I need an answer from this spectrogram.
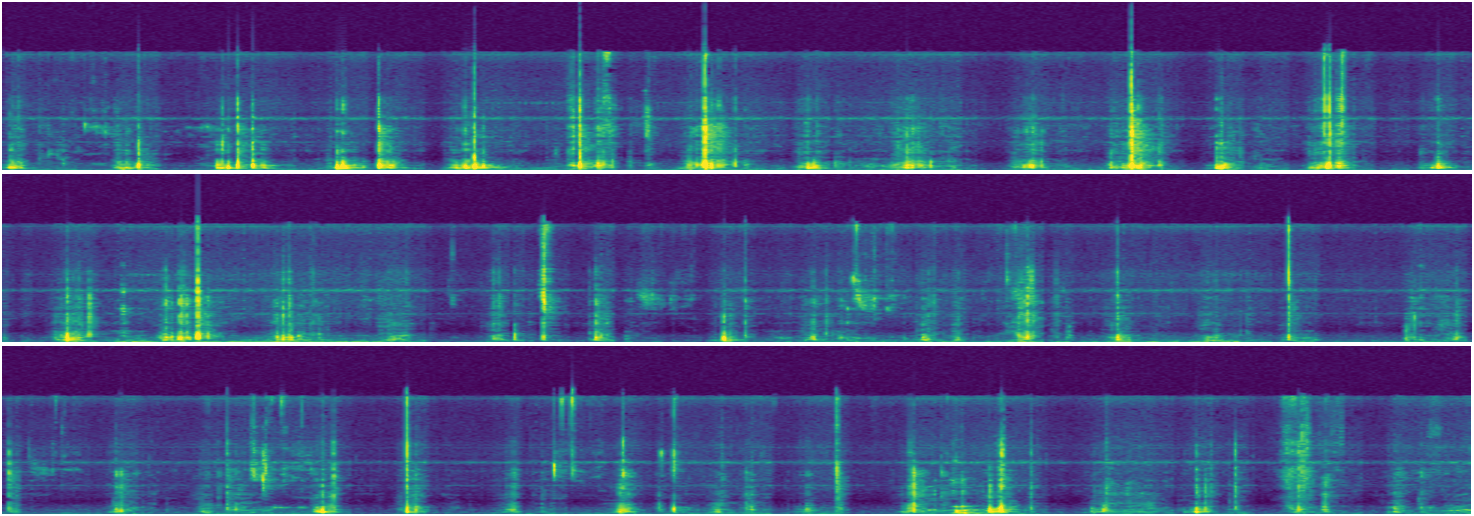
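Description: A person chewing food close to a clip-on microphone, steady chews about one and a half a second with sharp mouth clicks.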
